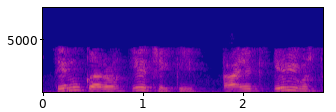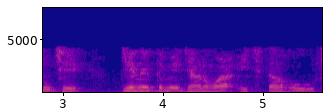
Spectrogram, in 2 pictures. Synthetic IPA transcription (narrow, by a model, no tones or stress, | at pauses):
t̪enũkaɾəɳet͡ʃʰeke | aekeʋiʋəst̪ut͡ʃʰe | d͡ʒenet̪əmed͡ʒaɽ̃ʋaʔit͡ʃʰːt̪aɦoũt͡ʃʰ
